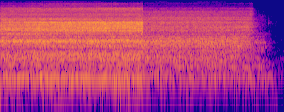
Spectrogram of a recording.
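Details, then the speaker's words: Toilet supply valve, not the toilet, making loud water noise after flushing, started in the last couple of days. Loud steady hiss and rush stops when shut off; commonly an air bubble stuck in the valve vibrating and causing turbulence. "Well, commonly when you get a noisy valve like that, you usually get it's usually a bubble that's kind of stuck in the valve. And as water goes through, the bubble vibrates and there's some turbulence in the water flow through the valve"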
